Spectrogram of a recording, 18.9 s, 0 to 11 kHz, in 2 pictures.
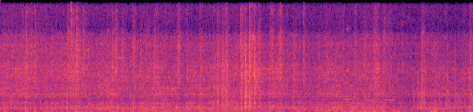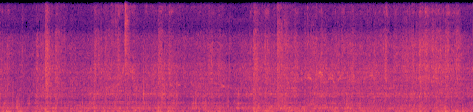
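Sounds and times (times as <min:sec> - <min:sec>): train rumble and rush: 0:00.0 - 0:18.9
wheels clicking over track: 0:00.0 - 0:18.9.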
